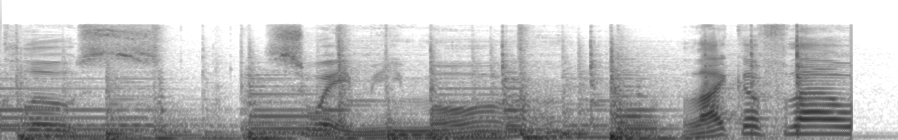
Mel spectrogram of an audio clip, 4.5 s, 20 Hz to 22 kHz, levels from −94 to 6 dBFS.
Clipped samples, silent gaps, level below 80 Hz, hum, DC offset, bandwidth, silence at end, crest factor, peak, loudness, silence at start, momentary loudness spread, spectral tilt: under 0.1%; none; -28 dBFS; none; under 0.1%; 11 kHz; 0.25 s; 18 dB; -4 dBFS; -21 LUFS; 0 s; 5 LU; -7 dB/octave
